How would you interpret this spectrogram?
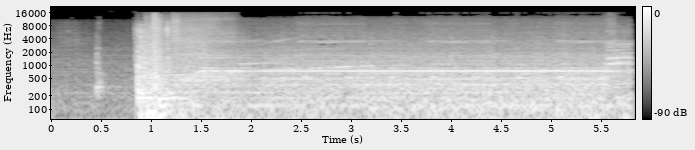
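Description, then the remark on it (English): A brief click, then a loud mechanical grinding hum as a heavy gray door, activated by a guard, rises, a steady motorized drone with faint high whine holding for several seconds, no voices. “A heavy gray door rises.”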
